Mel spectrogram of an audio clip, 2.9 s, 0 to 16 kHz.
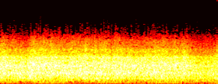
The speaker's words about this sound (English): That was Balcombe we just passed through. 20 minutes from Brighton. Say, this is a good train, isn't it? Running right on the nose. Another 40 minutes to Victoria.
